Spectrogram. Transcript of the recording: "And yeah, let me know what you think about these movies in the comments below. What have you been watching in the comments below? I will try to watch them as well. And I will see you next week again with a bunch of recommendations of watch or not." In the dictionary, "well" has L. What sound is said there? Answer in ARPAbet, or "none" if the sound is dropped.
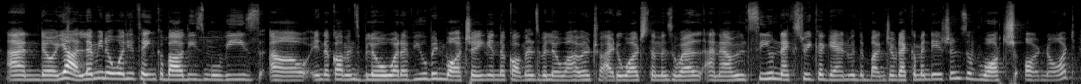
L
